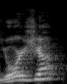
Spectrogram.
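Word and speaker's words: Jordsjø: george georgia hold on i actually did look up how to pronounce that uh from what i've heard it's jorge jorge we're going to listen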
